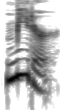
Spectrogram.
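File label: "meter", English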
